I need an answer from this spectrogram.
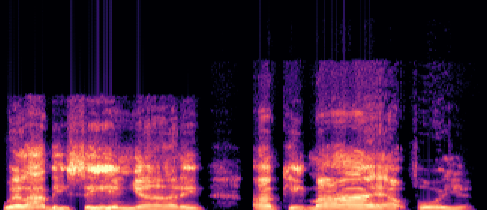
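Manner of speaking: high granny farewell, sly on the last line; high-pitched granny with a wink; old granny voice. Retold or imitated. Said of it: "she waves a little hand and she goes".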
